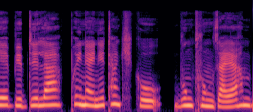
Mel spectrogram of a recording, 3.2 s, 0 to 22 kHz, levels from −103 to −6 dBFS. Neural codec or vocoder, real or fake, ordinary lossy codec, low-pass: none; real; none; 14.4 kHz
